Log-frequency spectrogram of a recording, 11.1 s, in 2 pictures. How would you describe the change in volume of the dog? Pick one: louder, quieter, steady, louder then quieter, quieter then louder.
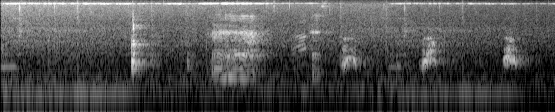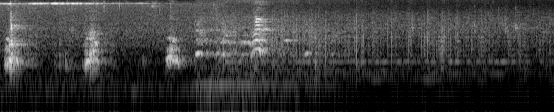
louder then quieter.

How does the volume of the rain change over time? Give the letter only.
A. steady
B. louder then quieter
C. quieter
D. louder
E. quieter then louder
C.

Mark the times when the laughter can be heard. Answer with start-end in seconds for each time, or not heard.
1.3-3.2, 5.6-6.5.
